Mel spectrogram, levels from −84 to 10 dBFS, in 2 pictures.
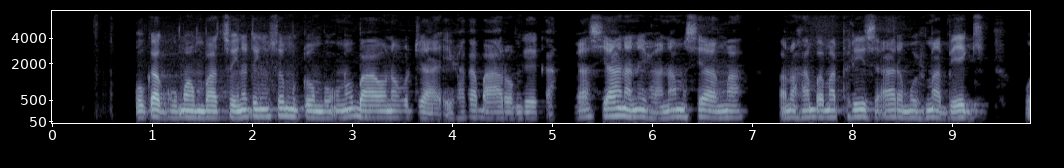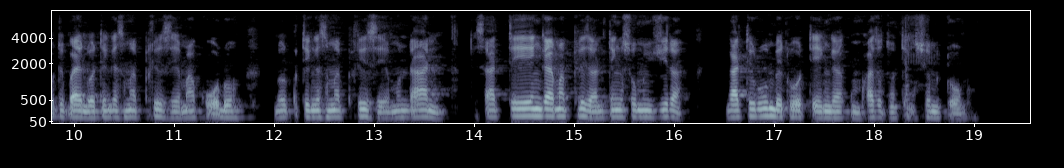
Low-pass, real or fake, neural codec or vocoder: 7.2 kHz; real; none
